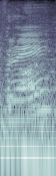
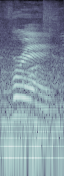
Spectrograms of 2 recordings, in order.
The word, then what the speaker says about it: vrai: You don't pronounce the S on the end, right?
